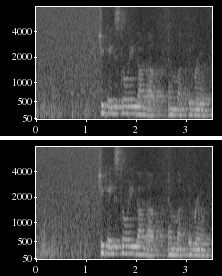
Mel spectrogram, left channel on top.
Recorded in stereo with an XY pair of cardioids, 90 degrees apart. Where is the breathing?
No breathing in this recording.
